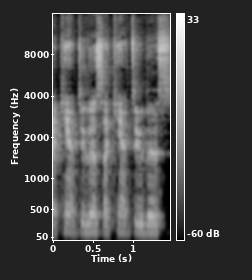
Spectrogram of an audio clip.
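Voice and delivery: plain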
